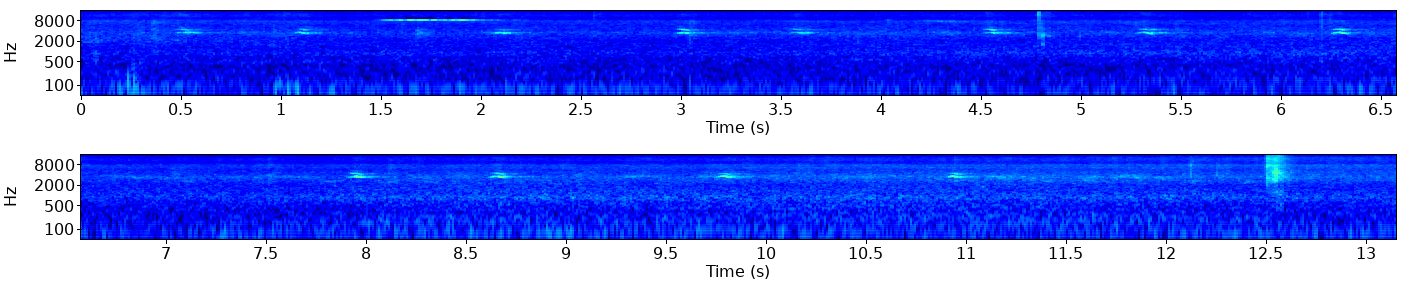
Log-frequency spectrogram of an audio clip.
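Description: A small bird repeats short, high chirps about once a second over a steady low background hum of outdoor ambience. A single sharp click comes near the end.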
